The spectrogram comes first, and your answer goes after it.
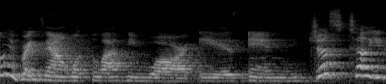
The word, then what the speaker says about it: Philogynoir: See, that's what I thought, but you keep pronouncing it wrong. A philogynist is someone who admires women, so yes, you could tack noir on there to mean black women, but you keep saying phylogeny.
